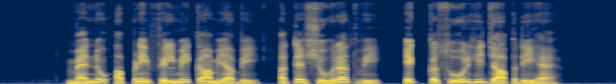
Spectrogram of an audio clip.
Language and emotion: Punjabi, neutral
